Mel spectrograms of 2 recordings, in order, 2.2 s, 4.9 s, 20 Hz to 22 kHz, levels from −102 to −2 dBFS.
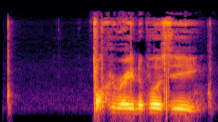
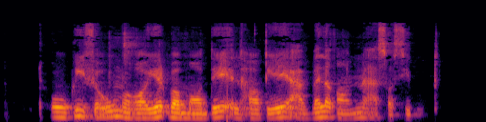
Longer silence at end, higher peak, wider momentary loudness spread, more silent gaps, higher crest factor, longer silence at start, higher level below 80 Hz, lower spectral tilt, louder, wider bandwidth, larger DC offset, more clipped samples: second, 0.05 s vs 0.75 s; first, 0 dBFS vs -14 dBFS; second, 6 LU vs 10 LU; neither; about the same, 16 dB vs 20 dB; second, 0.05 s vs 0.5 s; first, -62 dBFS vs -74 dBFS; second, -1 dB/octave vs -6 dB/octave; first, -13 LUFS vs -32 LUFS; first, 15.5 kHz vs 11.5 kHz; neither; neither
